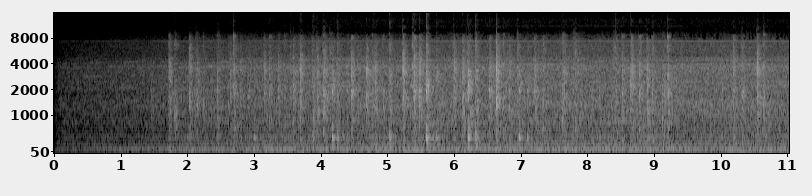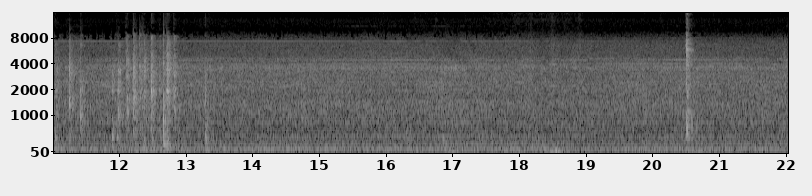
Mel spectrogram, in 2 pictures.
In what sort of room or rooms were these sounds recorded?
office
